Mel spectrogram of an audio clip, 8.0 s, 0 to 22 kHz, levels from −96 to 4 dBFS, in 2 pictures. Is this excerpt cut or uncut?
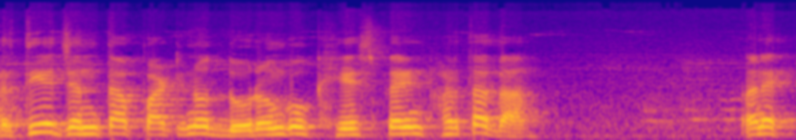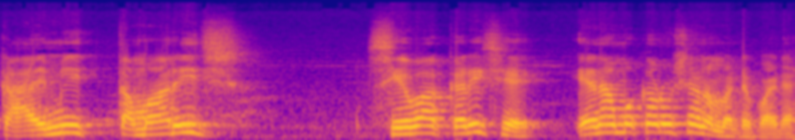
uncut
